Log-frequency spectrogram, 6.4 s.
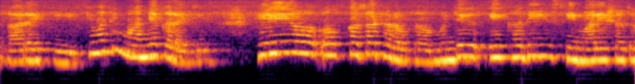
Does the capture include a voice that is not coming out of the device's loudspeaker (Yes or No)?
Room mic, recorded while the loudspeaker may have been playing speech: No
